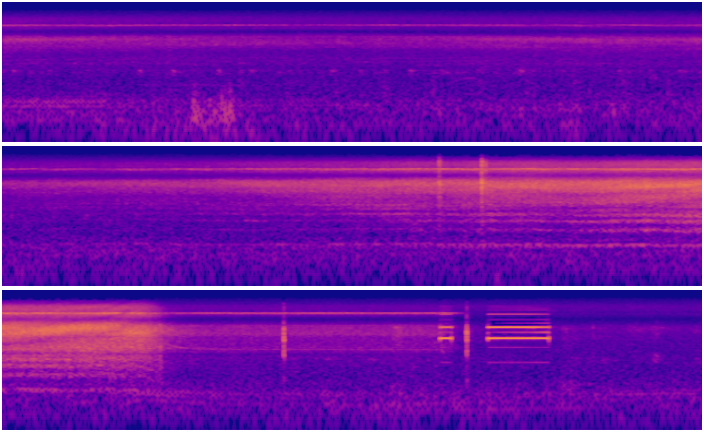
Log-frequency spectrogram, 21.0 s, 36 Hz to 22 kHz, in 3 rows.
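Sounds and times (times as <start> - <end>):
quadcopter motor whine: 0.0 - 19.5
electronic beeps: 18.3 - 19.5.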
